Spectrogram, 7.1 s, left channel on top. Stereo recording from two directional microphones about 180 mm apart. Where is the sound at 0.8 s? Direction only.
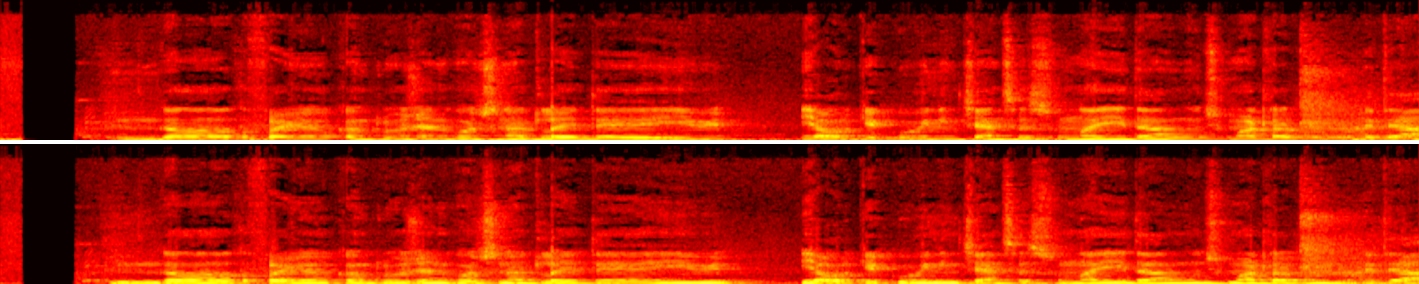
20° left (ahead or behind).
